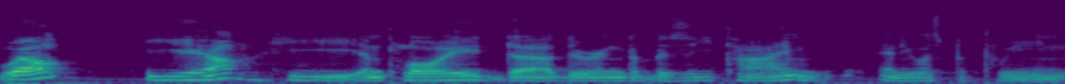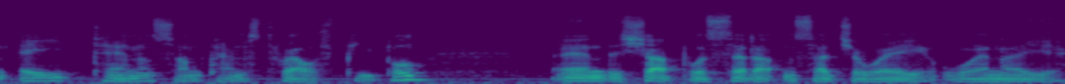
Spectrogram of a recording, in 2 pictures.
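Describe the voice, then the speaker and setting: A man's medium-pitched voice with vocal fry, lively intonation and a moderate pace. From Poland. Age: 60s. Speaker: Holocaust survivor. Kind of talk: oral history interview. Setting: recorded interview. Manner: hesitant, many fillers.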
